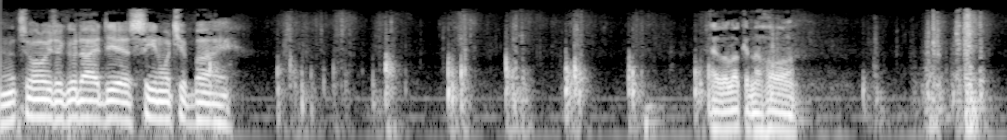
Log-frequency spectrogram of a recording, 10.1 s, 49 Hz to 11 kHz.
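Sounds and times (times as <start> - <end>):
speech: 0.0 - 2.4, 7.1 - 8.1
footsteps walking across a hall: 2.1 - 7.2.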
